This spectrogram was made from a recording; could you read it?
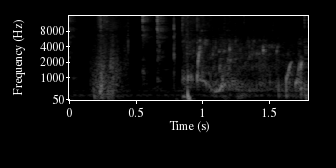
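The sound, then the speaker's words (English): A brief, wet burst of water being poured onto a bonsai plant, with squishy splashes and a few drips over about two seconds, fairly quiet. “Bonsai. Water.”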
